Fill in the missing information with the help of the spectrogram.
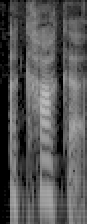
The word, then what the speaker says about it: Akaka: You held senior legislative positions in the United States Senate for Senator Harris Wofford and Senator Daniel Akaka.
